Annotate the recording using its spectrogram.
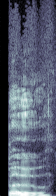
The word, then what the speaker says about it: BU: And this episode of the podcast is called BU, or the letters BU, which we pronounce Boo, as in Boo Productions.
